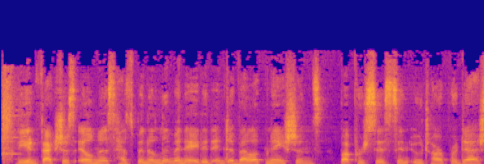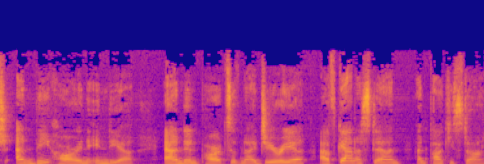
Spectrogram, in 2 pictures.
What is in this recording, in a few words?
news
